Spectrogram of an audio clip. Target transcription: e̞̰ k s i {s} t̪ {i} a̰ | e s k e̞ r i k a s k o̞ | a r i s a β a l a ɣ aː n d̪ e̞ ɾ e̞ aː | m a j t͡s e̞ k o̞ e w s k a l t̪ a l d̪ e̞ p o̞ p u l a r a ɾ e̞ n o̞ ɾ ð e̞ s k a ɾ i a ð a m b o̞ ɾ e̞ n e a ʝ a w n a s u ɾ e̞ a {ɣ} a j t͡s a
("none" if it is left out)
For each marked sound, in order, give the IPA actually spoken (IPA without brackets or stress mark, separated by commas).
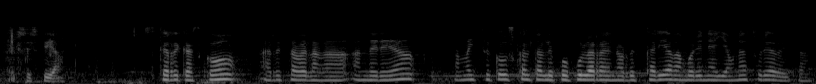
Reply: s, i, ð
